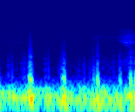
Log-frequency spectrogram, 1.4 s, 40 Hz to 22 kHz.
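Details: Very fast, regular heartbeat of a girl, described as excited during a performance, picked up by a microphone; rapid thumps at roughly 180 beats a minute over a low hum; tachycardia.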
